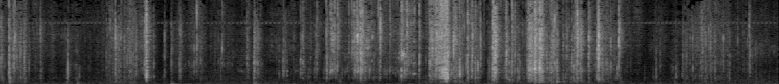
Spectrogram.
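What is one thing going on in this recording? Foil wrappers crinkle and rustle as they are torn open by hand.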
